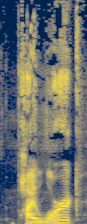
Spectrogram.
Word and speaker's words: pyloric: And I looked up, it's pyloric sphincter.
